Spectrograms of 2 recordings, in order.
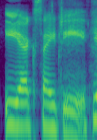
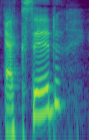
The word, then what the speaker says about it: EXID: So EXID, and it is pronounced EXID. – Yeah. – Some people think that it's EXID.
